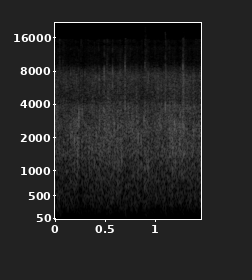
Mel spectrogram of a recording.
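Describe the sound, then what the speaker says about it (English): Applause for guests on a podcast, a steady wash of clapping that holds evenly through the short moment at moderate-to-faint level, with no voices over it. "where's my clapping?"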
